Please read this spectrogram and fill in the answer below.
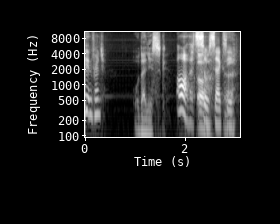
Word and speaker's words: Odalisque: Odalisque. Oh, that's so sexy. Odalisque.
